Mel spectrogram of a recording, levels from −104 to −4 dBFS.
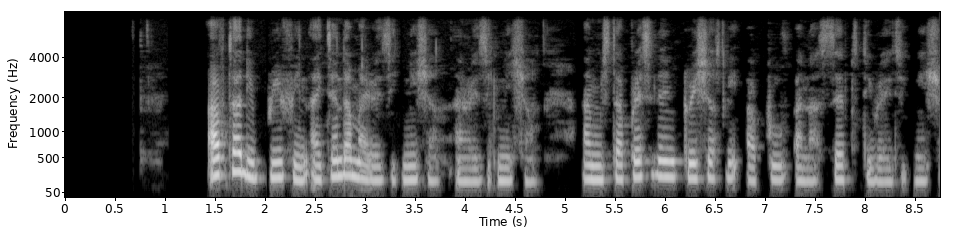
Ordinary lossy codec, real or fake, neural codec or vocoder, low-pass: none; real; none; 7.2 kHz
